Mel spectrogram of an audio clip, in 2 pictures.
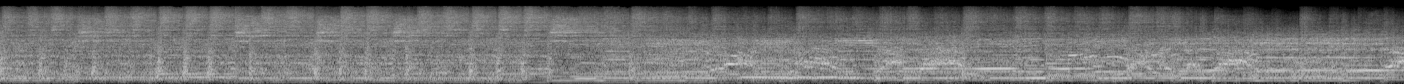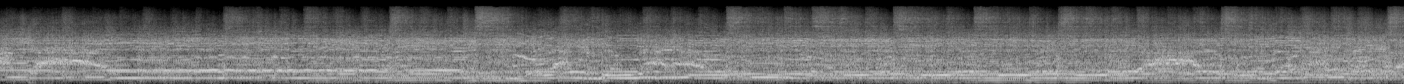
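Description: Live rock band playing: several electric guitars over a drum kit. The cymbals are heavy for the first six seconds or so, then ease off.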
